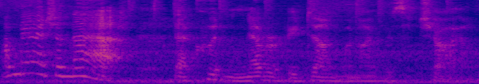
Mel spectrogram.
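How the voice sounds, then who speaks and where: A woman's voice: deep voice, wildly swooping pitch, normal speed, vocal fry, roomy sound, distant mic, music in the background, low-quality recording. An older woman from the United States, giving a chatty, personal lecture at a symposium and laughing between her points. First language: English. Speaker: conference speaker. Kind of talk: lecture talk.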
